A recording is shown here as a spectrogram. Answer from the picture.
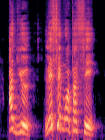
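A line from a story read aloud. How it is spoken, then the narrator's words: Happy shouting. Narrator (French): criait l'heureux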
